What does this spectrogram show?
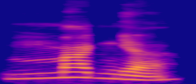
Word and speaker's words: Magna: didática Magna na verdade Magna no latim se pronuncia magnia né é um som fechado diferente e aí o que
